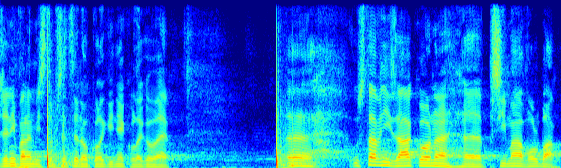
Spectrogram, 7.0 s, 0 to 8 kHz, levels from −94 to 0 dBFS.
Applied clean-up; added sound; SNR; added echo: none; Fireworks; 0 dB; none.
